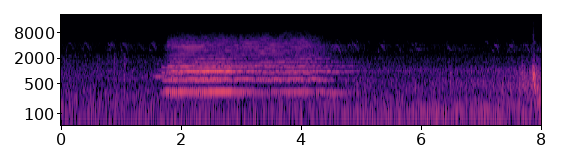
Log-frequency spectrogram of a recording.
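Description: Indian Railways train horn sounding one long blast, a steady chord of several tones, starting about two seconds in and fading out about three seconds later.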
